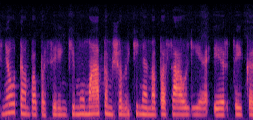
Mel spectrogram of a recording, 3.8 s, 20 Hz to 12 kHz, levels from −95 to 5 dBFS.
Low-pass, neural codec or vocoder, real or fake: 10.8 kHz; vocoder, 48 kHz, 128 mel bands, Vocos; fake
